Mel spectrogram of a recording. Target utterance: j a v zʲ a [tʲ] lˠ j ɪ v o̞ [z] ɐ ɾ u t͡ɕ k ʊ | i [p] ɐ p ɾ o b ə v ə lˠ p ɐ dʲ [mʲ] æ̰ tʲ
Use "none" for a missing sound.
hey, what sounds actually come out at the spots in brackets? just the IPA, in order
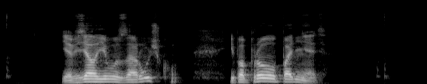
none, z, p, nʲ

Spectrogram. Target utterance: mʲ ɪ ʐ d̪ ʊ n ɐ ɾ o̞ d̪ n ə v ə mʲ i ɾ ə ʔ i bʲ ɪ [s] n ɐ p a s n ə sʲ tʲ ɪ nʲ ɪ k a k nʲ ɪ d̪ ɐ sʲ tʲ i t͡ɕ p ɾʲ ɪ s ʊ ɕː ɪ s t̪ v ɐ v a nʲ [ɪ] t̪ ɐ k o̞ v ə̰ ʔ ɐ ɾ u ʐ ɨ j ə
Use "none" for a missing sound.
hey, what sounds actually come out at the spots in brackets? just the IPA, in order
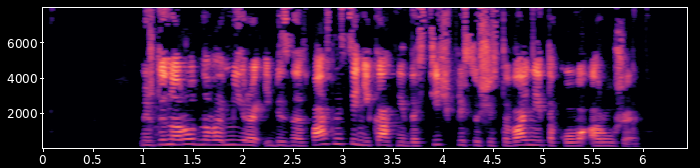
z, ɪː

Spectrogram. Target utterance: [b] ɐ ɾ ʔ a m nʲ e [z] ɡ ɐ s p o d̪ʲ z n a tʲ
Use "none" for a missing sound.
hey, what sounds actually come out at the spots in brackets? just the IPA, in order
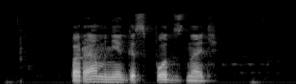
p, none

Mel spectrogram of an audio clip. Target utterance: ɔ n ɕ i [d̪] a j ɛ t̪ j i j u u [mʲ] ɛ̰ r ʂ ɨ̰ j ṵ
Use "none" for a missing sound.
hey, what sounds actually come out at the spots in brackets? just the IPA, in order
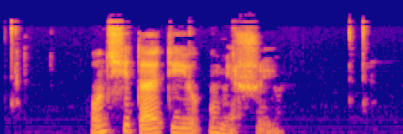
t̪, mʲ

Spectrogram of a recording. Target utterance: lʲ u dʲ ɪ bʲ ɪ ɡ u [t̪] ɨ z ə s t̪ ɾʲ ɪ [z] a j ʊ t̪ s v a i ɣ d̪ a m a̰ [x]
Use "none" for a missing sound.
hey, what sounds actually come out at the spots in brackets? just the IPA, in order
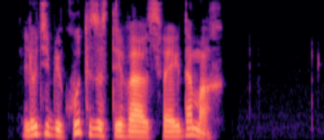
t̪, v, x

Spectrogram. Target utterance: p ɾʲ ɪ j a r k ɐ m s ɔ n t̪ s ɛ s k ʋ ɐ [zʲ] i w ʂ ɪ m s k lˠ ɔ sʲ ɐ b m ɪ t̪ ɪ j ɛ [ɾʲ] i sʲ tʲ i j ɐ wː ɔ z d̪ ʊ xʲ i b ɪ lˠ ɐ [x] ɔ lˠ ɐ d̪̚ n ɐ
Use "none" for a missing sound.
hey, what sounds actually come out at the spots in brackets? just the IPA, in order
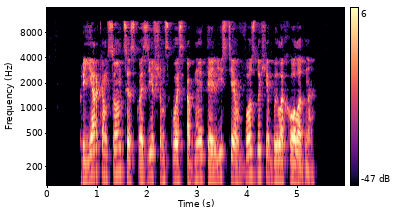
zʲ, lʲ, x

